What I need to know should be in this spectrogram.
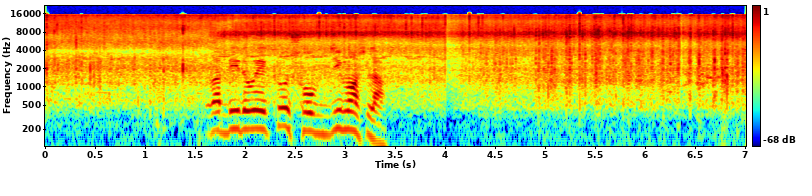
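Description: A plastic spice packet crinkles.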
